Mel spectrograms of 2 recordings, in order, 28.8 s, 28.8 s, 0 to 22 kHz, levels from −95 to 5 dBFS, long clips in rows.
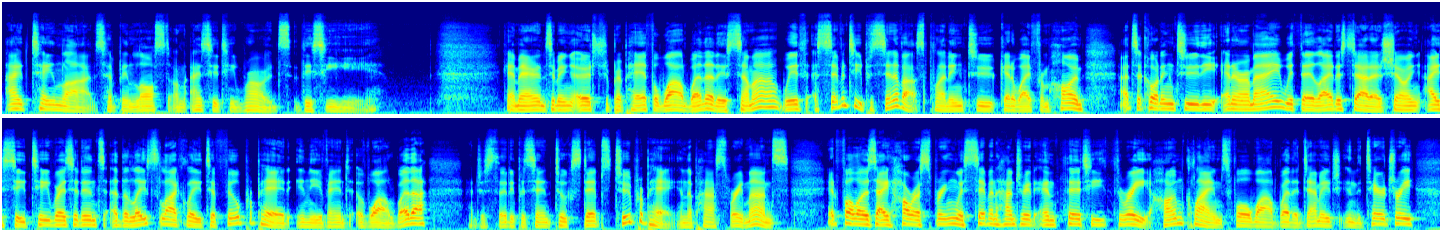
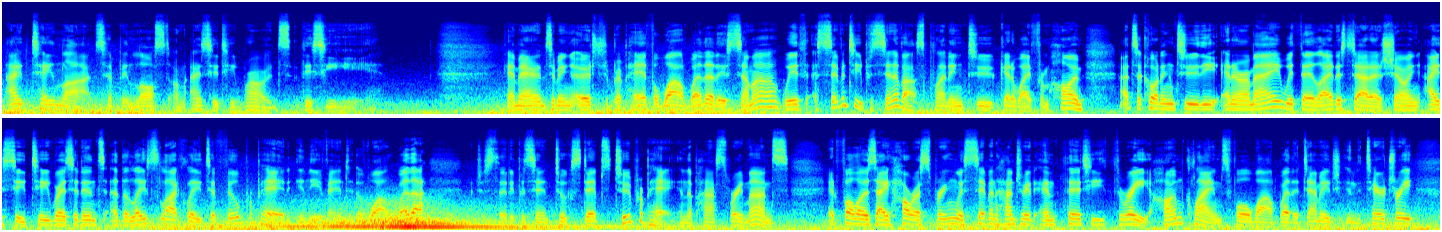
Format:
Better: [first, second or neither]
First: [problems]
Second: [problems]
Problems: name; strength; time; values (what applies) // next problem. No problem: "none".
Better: first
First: none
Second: low rumble; loud; throughout; 9 dB below the speech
